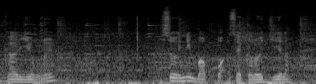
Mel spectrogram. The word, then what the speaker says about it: Carl Jung: Ejaan dia memanglah Carl Jung, tapi sebenarnya sebutan dia Carl Jung.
